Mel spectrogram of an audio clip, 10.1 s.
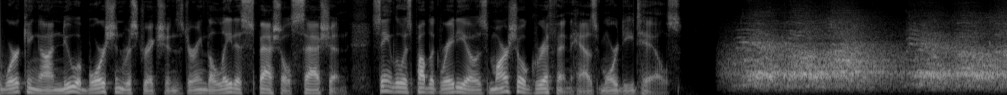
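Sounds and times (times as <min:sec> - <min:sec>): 
speech: 0:00.0 - 0:06.9
crowd of abortion opponents cheering the governor at the Missouri Capitol: 0:07.2 - 0:10.0.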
